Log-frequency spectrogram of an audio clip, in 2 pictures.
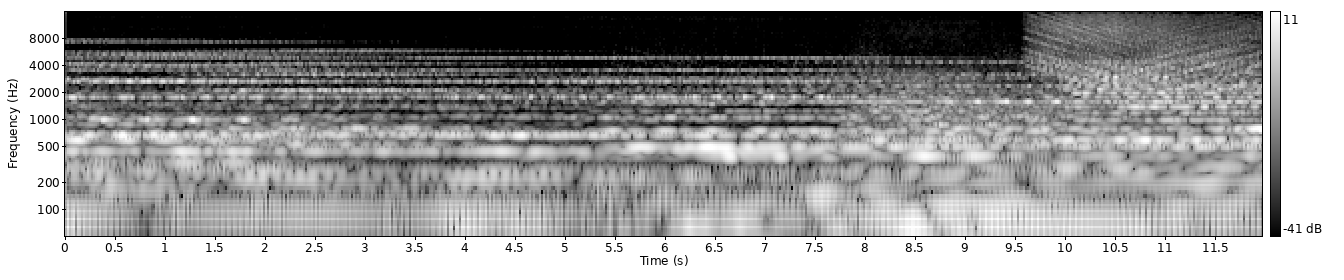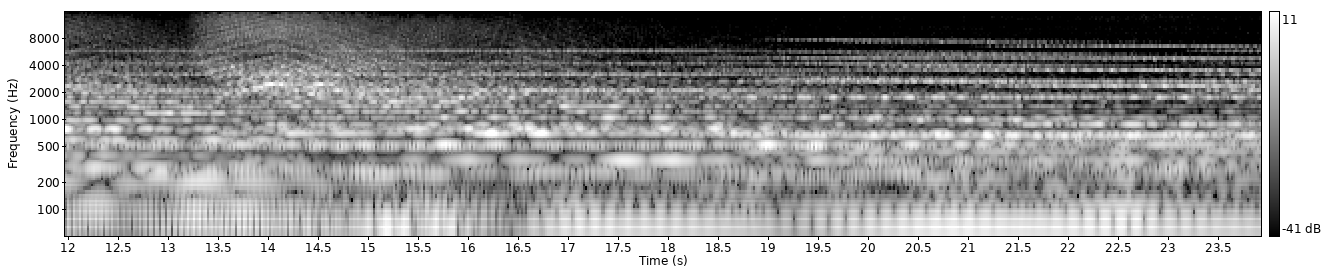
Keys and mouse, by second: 2.4-3.8 drag, 5.5-8.4 drag, 8.2 ctrl+c, 9.2-11.5 drag, 11.5 click, 12.0-13.2 ctrl+drag, 13.4 click, 14.3 ctrl+alt+click, 15.0 ctrl+alt+shift+click, 15.4 alt+shift+click, 16.4 ctrl+alt+click, 17.2 click, 17.8 click, 18.7 ctrl+v, 20.4 Return, 22.1-22.8 drag.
